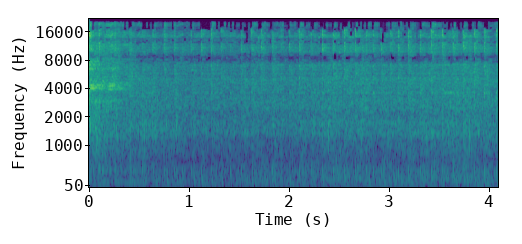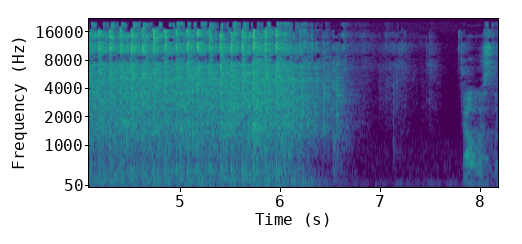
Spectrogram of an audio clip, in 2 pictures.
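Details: Stihl MM55 Yard Boss two-stroke that backfired and wouldn't start, after replacing the failed ignition coil: starts on the first pull and buzzes steadily and evenly at high revs for about six seconds, then cuts off; runs cleanly and strongly.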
